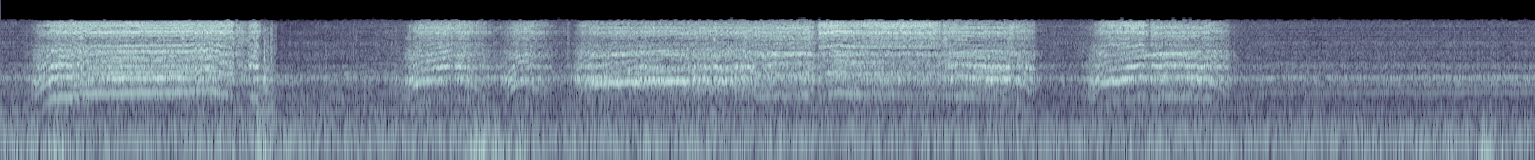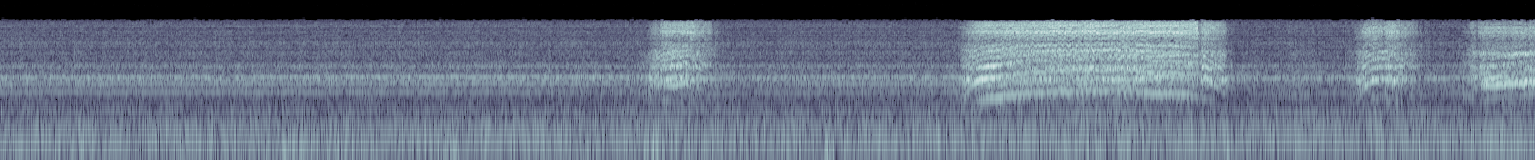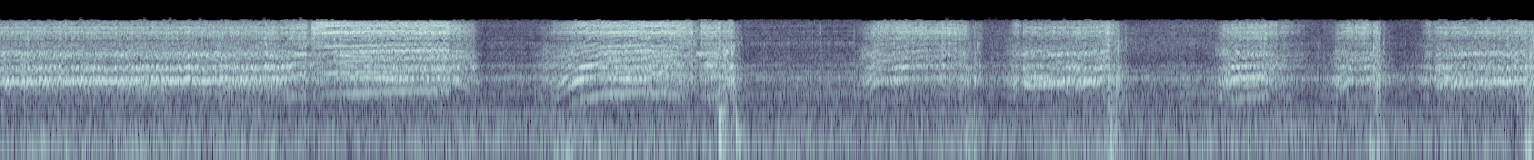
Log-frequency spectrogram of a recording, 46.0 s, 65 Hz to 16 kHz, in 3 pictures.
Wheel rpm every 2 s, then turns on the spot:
130, 50, 80, 150, 150, 80, 10, 0, 0, 0, 10, 10, 70, 100, 40, 140, 160, 100, 120, 70, 80, 40, 90.
2-4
